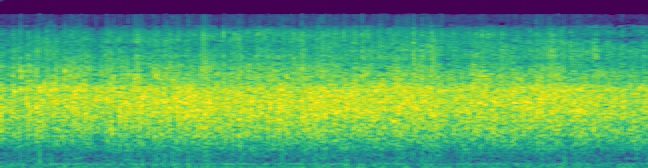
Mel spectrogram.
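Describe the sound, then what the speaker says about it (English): Steady, loud studio applause for callers to a radio talk show, a bright, even, continuous clatter of clapping with no voices over it. "This is VOP applauding you."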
